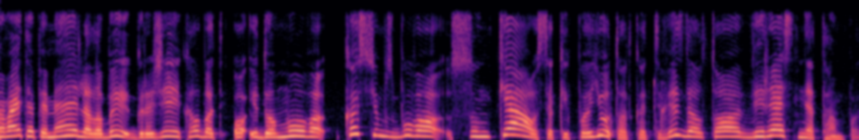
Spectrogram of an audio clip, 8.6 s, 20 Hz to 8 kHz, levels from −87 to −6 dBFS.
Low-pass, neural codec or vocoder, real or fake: 7.2 kHz; none; real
